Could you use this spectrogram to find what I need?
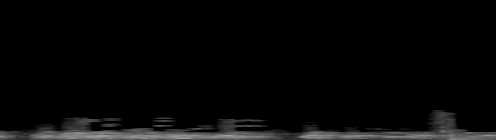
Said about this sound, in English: That dog of yours is certainly powerful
